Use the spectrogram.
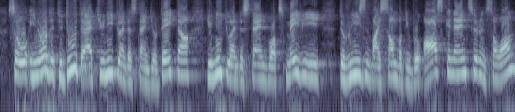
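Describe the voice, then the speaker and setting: Speaking at a fairly quick pace, a man with a Swiss accent uses a high pitch and ordinary pitch variation. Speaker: tech startup founder. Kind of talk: talk to an audience.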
